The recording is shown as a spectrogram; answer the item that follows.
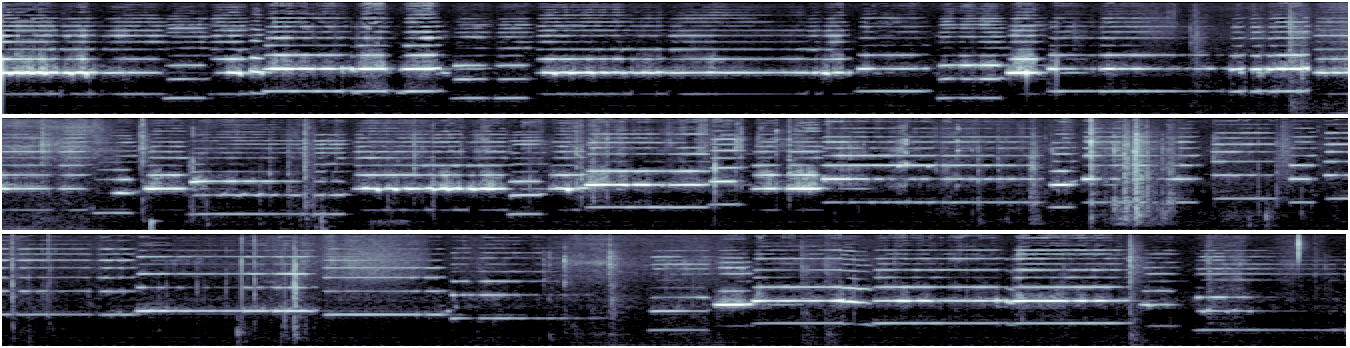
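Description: Harmonica playing a melody of single held notes, one note after another.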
